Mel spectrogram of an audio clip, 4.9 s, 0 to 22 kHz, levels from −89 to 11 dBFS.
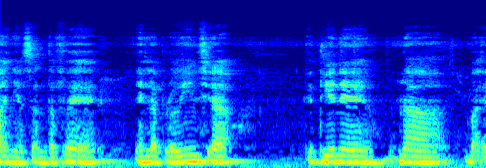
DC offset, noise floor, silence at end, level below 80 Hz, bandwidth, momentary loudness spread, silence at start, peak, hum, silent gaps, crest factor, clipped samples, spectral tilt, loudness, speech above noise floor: under 0.1%; -51 dBFS; 0 s; -54 dBFS; 10.5 kHz; 11 LU; 0 s; -12 dBFS; none; none; 16 dB; under 0.1%; -7 dB/octave; -28 LUFS; 24 dB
